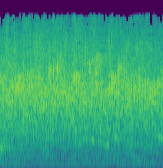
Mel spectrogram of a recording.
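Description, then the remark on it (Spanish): Sustained audience applause, a dense steady wash of many hands clapping at once, loud and even throughout with no voices standing out. “Bueno, quiero un tremendo aplauso por estar aquí, por favor, porque está en el lugar correcto.”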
